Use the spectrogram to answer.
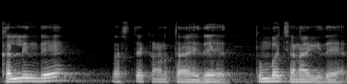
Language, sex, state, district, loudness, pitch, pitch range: Kannada, male, Karnataka, Bellary, -18 LUFS, 115 Hz, 105-145 Hz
